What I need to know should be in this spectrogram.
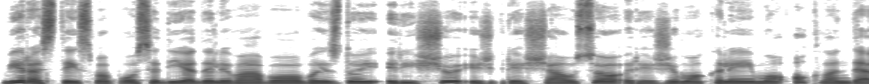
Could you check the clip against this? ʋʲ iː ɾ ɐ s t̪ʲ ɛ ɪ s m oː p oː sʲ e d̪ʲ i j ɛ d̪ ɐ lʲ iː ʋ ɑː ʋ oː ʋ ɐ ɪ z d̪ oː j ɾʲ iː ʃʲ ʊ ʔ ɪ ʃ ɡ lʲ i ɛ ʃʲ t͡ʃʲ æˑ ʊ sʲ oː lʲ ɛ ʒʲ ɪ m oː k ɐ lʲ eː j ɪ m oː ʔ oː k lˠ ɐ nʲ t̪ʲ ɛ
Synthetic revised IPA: ʋʲ iː ɾ ɐ s t̪ʲ ɛ ɪ s m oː p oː sʲ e d̪ʲ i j ɛ d̪ ɐ lʲ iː ʋ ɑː ʋ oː ʋ ɐ ɪ z d̪ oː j ɾʲ iː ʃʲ ʊ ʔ ɪ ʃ ɡ ɾʲ i ɛ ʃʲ t͡ʃʲ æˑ ʊ sʲ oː ɾʲ ɛ ʒʲ ɪ m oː k ɐ lʲ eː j ɪ m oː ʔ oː k lˠ ɐ nʲ d̪ʲ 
